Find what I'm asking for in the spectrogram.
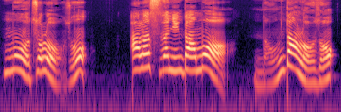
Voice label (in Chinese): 残疾小孩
